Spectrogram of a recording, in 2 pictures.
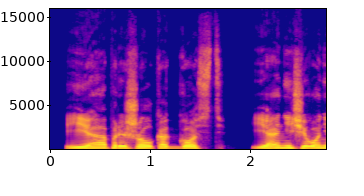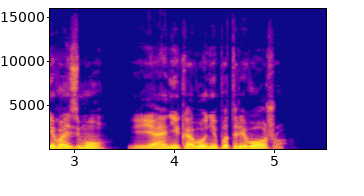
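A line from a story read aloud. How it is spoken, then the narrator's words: Loud voice. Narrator (Russian): громким голосом произнес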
